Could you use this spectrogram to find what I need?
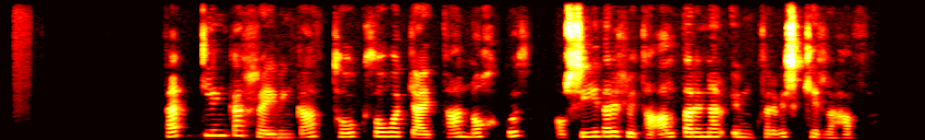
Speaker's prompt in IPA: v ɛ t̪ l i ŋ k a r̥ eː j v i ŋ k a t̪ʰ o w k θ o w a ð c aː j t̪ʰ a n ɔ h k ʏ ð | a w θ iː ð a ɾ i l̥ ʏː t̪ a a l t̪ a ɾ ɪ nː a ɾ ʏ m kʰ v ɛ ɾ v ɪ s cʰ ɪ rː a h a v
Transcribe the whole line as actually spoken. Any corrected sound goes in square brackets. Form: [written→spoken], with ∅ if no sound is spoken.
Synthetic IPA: [v→f] ɛ t̪ l i ŋ k a r̥ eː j v i ŋ k a t̪ʰ o w k θ o w a ð c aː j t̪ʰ a n ɔ h k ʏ ð | a w [θ→s] iː ð a ɾ [i→ɪ] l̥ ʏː t̪ a a l t̪ a ɾ ɪ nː a ɾ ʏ m kʰ v ɛ ɾ v ɪ s cʰ ɪ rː a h a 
